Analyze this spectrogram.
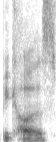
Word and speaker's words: because: Because one more time, Okay. Because, repeat. Because. Mhm. Also, try to pronounce the z as in like a bee.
